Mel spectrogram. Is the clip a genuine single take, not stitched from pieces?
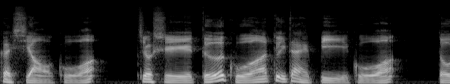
no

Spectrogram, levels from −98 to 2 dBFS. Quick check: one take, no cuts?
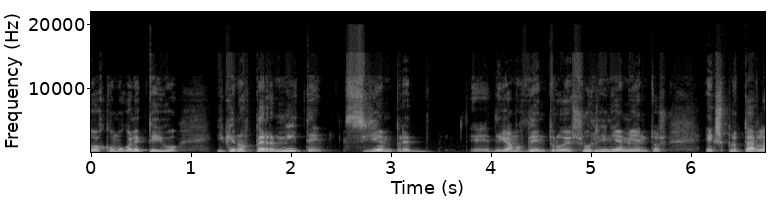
yes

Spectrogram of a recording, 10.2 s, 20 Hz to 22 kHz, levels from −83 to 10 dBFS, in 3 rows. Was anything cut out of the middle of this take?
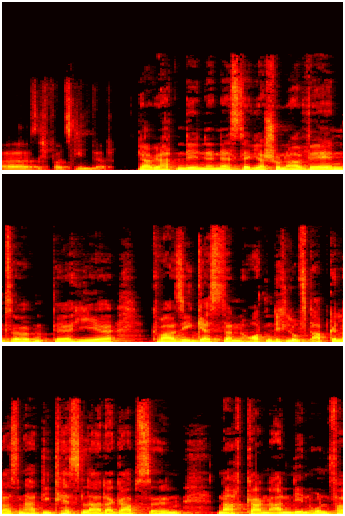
yes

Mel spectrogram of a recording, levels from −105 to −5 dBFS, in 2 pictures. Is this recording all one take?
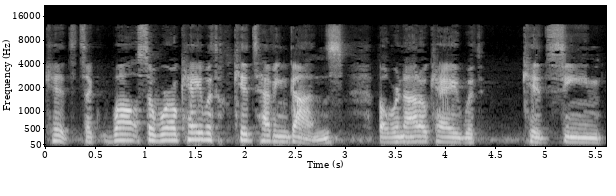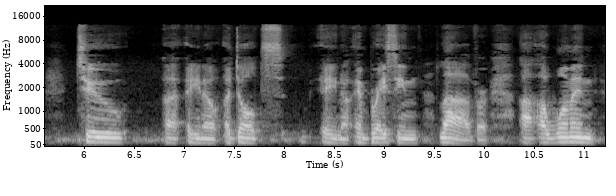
yes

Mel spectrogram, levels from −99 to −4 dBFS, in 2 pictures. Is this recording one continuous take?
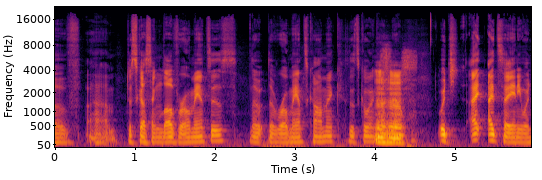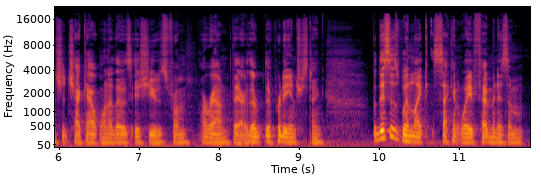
yes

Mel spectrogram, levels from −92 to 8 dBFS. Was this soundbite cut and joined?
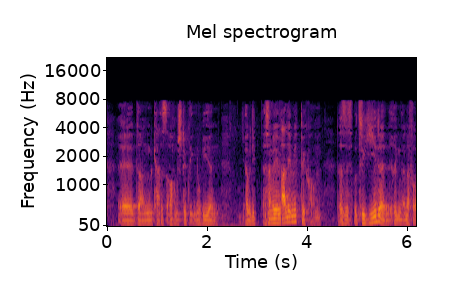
yes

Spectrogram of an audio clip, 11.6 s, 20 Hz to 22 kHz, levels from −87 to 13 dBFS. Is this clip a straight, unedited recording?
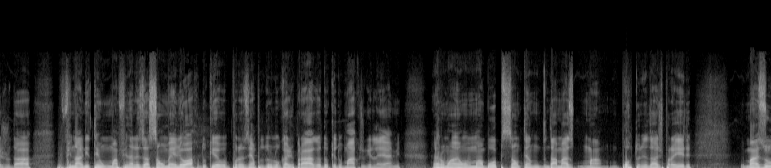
no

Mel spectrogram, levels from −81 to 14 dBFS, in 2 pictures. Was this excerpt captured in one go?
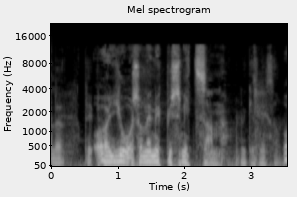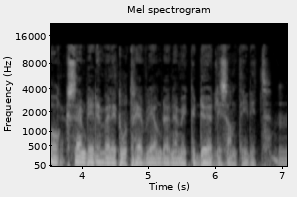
yes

